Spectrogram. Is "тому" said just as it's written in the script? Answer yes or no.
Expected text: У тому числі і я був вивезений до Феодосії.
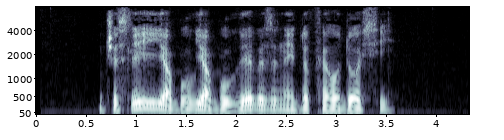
no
